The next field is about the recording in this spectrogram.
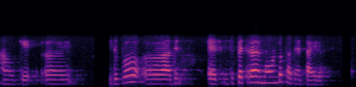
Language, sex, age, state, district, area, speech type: Malayalam, female, 45-60, Kerala, Palakkad, rural, conversation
